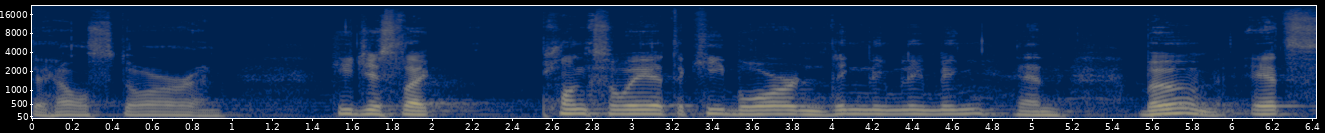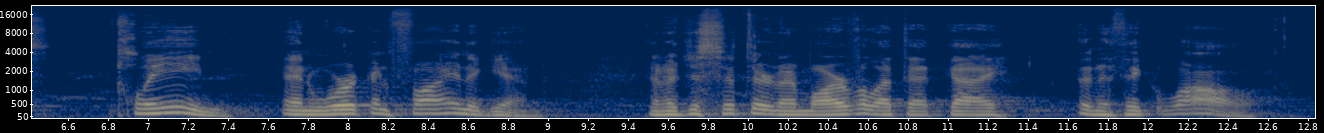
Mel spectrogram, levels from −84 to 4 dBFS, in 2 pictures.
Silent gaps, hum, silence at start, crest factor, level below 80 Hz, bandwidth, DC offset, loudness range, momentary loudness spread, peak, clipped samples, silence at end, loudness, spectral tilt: none; none; 0 s; 18 dB; -66 dBFS; over 20 kHz; under 0.1%; 2 LU; 12 LU; -14 dBFS; under 0.1%; 0.3 s; -33 LUFS; -7 dB/octave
